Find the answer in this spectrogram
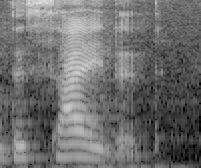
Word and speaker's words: decided: For example, decided, decided, sigh. Here we can see diphthong. Therefore, this syllable is stressed.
